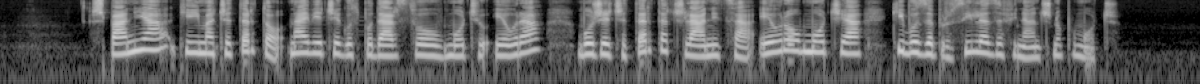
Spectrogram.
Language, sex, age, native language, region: Slovenian, female, 60+, Slovenian, Central Slovenia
